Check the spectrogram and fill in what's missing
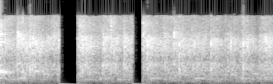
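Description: Studio audience applause on a Ramzan special morning TV show, a dense burst of clapping that cuts out briefly twice, with no talking over it.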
